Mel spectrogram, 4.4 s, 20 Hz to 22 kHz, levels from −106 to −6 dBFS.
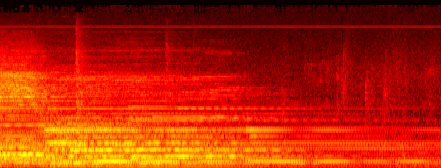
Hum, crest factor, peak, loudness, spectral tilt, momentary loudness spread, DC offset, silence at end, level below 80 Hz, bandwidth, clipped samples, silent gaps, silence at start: none; 16 dB; -20 dBFS; -35 LUFS; -6 dB/octave; 19 LU; under 0.1%; 0 s; -64 dBFS; 16 kHz; under 0.1%; none; 0 s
